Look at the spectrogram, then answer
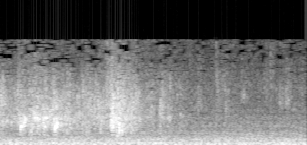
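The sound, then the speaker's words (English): Water runs steadily from a tap onto a dog to cool it down, a soft continuous hiss and splash, with no voices, lasting throughout without stopping. “Okay, I'm going to turn the water off. I am turning the water off.”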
